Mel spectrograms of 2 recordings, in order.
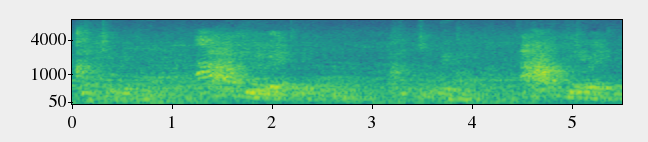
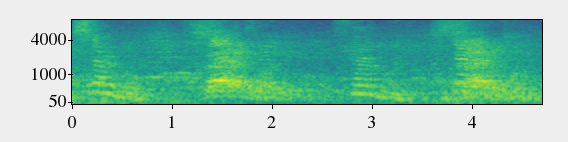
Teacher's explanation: Four-syllable words stressed on the first syllable. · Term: word stress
